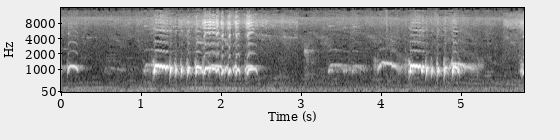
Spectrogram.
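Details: Local zebra dove in full voice, played to encourage other zebra doves to call. Two long bubbling phrases of fast staccato coos, loud and rhythmic, separated by softer single notes.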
